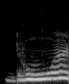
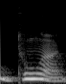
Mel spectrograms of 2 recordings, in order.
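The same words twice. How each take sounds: First: धुआं as dhooaan, long ऊ, loud; wrong long vowel. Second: धुआं with a short उ, loud; correct short vowel. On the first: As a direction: stretch धु to धू in धुआं. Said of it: "धुआं नहीं". (धुआं में 'धू' लंबा बोलें) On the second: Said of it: "धा में छोटे ऊ". (धुआं में 'धु' छोटा बोलें) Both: Shown as a demonstration.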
